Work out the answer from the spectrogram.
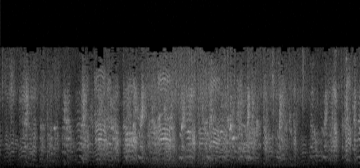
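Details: A dense group of zebra finches giving nasal honking calls and buzzy rattles, overlapping continuously.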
